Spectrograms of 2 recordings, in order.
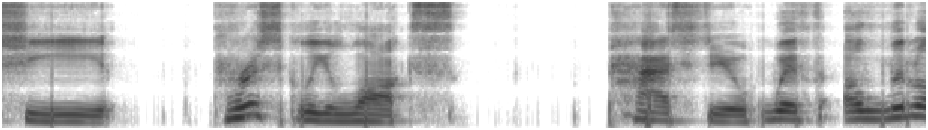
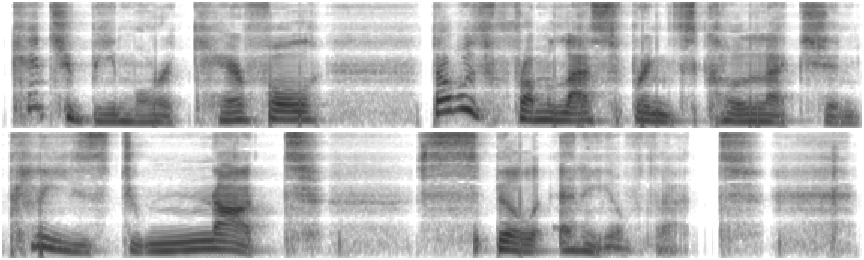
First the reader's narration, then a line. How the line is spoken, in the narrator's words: the woman scoff with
